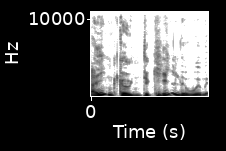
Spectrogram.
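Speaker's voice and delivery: loud, swooping, sing-song cartoon voice. Trading cartoon impressions, a Stewie voice that sounds like Bart. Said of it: "why do I sound like Bart?".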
